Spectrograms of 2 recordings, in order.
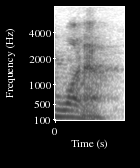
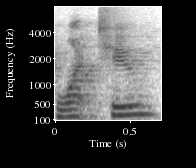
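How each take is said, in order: First: The two words blend into one reduced form. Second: Both words are said fully and separately. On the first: "you will often hear wanna" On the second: "when we want to say something like want to"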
